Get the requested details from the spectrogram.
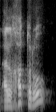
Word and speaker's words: الخطر: عفوا شيخنا، الخطر بفتح الطاء وسكونها من الشرف والقدر، ومنها فلان ذو خطر أي ذو شرف ومنزلة، يعني تلفظ بالفتح والتسكين.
